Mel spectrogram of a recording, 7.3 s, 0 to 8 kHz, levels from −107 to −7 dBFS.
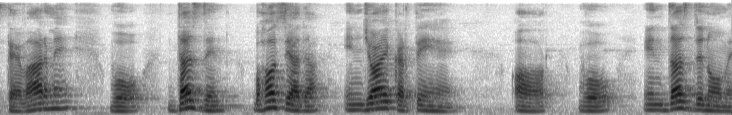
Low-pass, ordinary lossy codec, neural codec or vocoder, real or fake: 7.2 kHz; none; none; real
